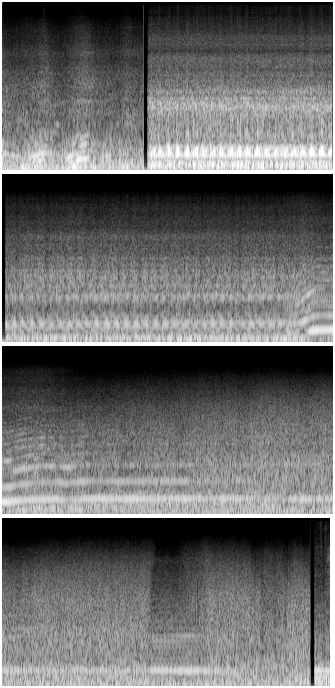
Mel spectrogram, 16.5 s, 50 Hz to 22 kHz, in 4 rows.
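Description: A Thundercat and a BMW M1000 motorcycle launch down a drag strip in a stock 1000 class race, a loud continuous engine roar rising through rapid gear changes at close range, with no talking.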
